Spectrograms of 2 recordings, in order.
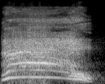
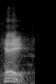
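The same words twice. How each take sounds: First: It is screamed loudly. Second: It is said at an ordinary speaking volume.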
